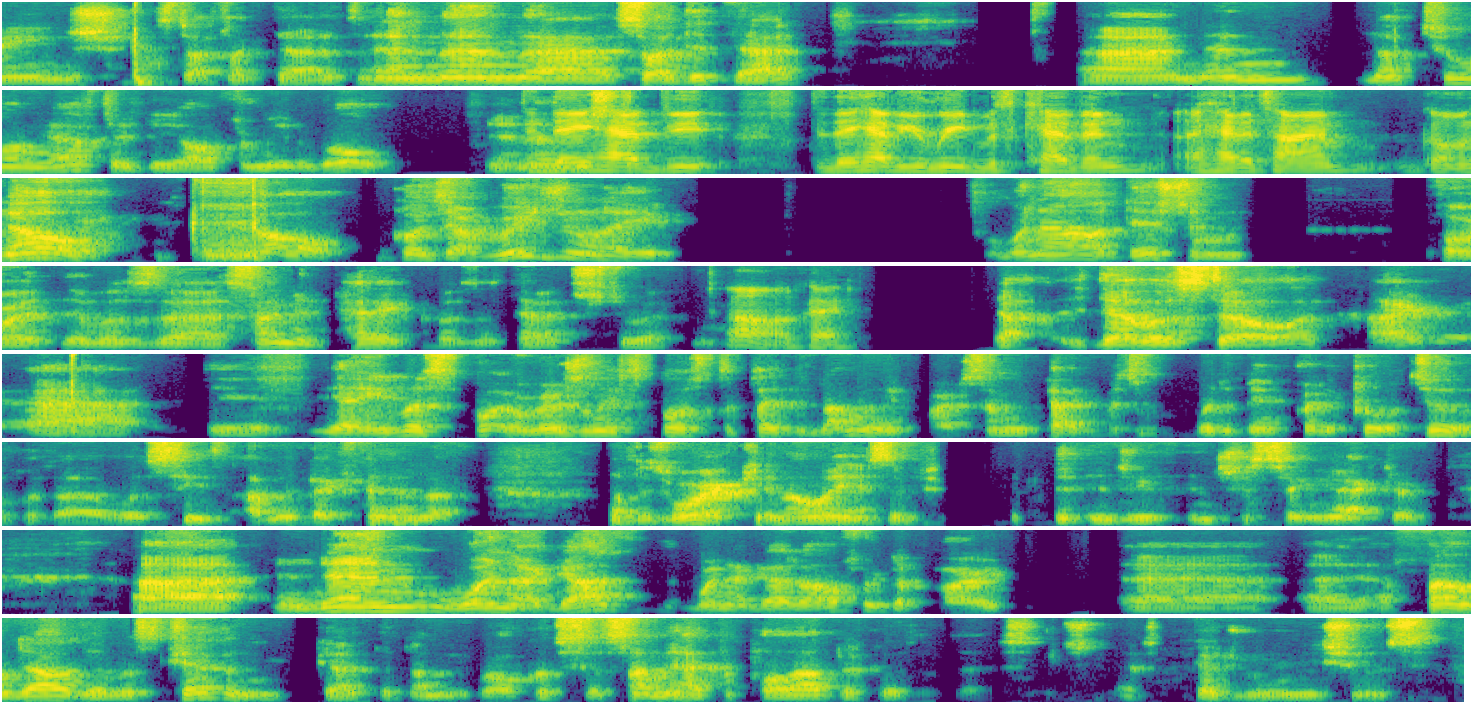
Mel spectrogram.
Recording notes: Recorded via Zoom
